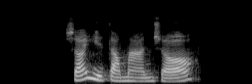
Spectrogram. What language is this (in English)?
Cantonese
